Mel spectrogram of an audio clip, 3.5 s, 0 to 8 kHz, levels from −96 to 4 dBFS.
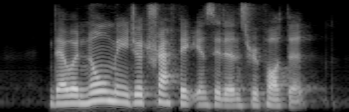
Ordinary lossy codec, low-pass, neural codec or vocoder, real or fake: none; 7.2 kHz; codec, 24 kHz, 1.2 kbps, DualCodec; fake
